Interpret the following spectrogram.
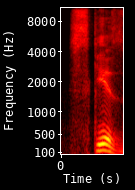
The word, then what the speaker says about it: SKZ: and penises in YouTube chat that skz is pronounced as ski by the way. Okay. Okay. Skiis. I thought it was just an abbrevation for stray kids. All right. Skiis.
